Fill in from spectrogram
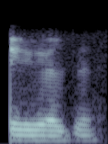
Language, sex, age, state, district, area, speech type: Bengali, male, 30-45, West Bengal, Purba Medinipur, rural, conversation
